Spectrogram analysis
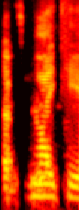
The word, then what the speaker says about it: Nike: And so I believe Nike is the correct pronunciation. Have a bit of a European heritage in that sense. Yeah, but I think Nike is the correct pronunciation, right?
